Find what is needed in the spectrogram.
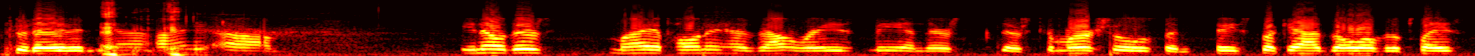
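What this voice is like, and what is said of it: Hoarse, worn-out voice. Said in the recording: “as much as you hear my voice. My voice is shot.”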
